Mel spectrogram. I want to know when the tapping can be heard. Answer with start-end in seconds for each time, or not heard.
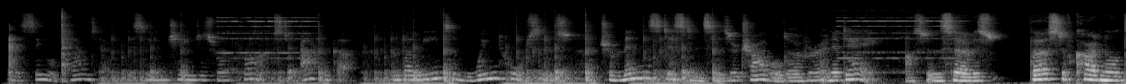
0.1-7.2.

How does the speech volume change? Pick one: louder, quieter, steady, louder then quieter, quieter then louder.
louder.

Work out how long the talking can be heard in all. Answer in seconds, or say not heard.
11 s.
